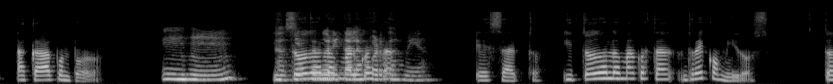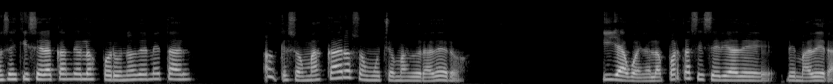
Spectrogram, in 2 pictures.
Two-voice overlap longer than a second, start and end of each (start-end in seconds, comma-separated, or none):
2.7-4.0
